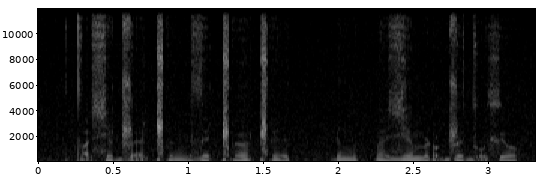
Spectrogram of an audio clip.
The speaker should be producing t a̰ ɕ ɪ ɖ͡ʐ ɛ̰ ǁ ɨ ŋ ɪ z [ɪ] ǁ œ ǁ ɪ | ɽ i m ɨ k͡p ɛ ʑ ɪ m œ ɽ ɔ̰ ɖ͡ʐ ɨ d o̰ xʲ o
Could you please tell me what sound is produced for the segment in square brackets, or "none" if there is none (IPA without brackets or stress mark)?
ɪ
